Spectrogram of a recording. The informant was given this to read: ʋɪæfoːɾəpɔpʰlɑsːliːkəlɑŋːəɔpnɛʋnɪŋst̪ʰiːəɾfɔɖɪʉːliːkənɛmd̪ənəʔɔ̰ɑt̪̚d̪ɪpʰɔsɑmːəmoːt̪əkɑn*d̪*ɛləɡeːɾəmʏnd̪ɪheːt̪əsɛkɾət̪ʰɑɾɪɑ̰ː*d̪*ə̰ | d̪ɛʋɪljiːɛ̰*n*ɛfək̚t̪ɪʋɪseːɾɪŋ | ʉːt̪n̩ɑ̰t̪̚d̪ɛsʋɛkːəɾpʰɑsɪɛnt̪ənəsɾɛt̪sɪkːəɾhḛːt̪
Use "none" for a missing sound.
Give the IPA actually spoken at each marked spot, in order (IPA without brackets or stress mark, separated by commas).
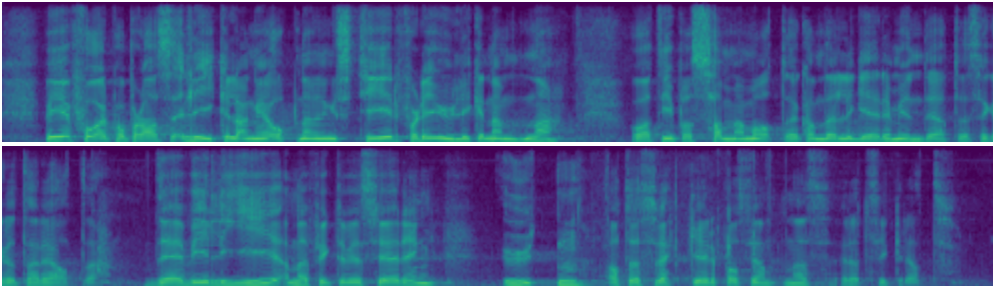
d̪, t̪, n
